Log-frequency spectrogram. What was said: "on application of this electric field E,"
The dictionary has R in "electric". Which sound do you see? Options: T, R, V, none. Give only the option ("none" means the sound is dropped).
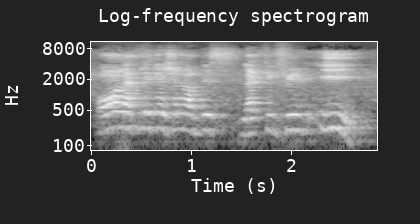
none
